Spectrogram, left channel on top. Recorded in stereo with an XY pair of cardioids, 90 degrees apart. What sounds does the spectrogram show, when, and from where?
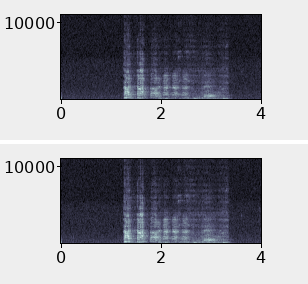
1.2 s laughter: 35° right, 2 m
